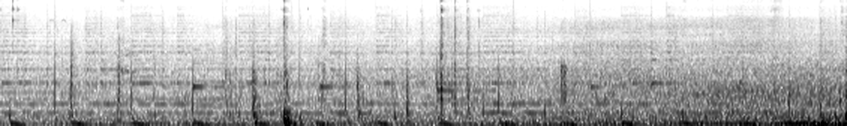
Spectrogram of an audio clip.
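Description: Heard from inside a car, a series of sharp, irregular clicks and knocks gives way to a low engine rumble that swells steadily louder as the ride gets under way.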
